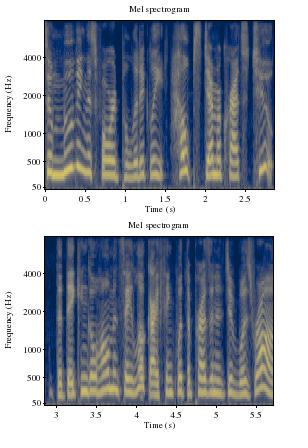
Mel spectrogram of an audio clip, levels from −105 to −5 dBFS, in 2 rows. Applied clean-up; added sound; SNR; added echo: none; none; none; none.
